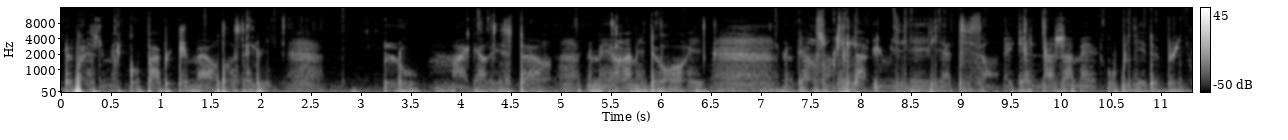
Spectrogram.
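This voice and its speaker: A young adult speaks in a soft, library-like ASMR whisper, reading aloud and chatting informally about books. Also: normal speed. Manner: reads blurbs aloud with informal asides. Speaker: ASMR book haul creator. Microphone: streaming microphone close by.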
